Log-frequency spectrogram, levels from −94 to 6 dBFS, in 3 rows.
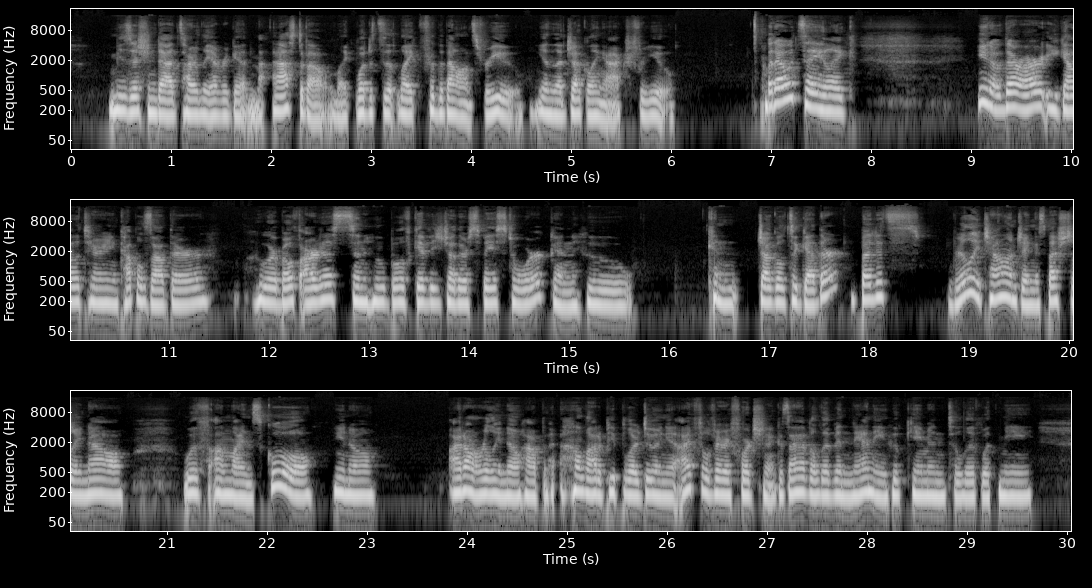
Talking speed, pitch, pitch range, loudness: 195 wpm, 175 Hz, 160-195 Hz, -17 LUFS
